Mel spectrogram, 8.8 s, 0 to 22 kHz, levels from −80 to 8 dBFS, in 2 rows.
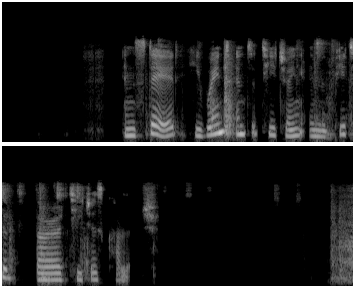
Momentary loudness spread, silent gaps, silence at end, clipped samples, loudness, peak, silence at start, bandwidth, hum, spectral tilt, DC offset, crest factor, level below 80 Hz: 12 LU; 4.71-4.77 s, 6.01-6.12 s, 6.47-6.67 s, 6.88-6.94 s, 7.02-7.17 s, 7.23-7.78 s, 7.90-8.04 s, 8.32-8.41 s; 0 s; under 0.1%; -27 LUFS; -8 dBFS; 1.5 s; 8.2 kHz; none; -3.5 dB/octave; under 0.1%; 20 dB; -68 dBFS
